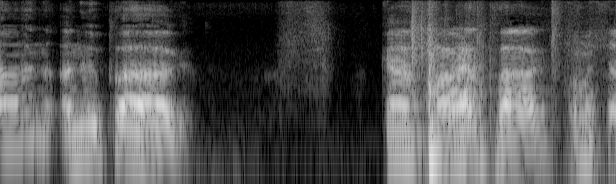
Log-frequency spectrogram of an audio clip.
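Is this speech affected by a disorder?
Yes: ataxic cerebral palsy.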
